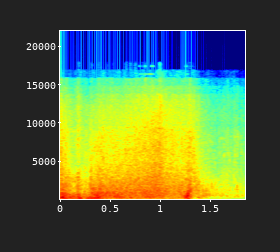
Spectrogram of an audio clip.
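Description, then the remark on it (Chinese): A heavy stone about a foot square, thrown by hand into the water where people are fishing, plunges in, giving a splashy burst at the start and another sharp surge about a second later, over a steady rush of churning water. No one speaks. “他眼睛四下搜寻，找着一大块一尺见方的石头，吃力地抱起来，双手往上一举，哎，大石头直飞向水里，咕咚一声”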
